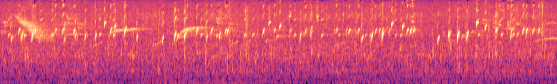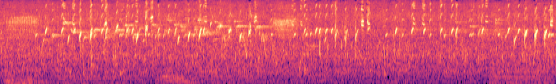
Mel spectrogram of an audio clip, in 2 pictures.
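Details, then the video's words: Long stretch of goldfinch twittering: dense, jingling chirps and trills that keep going with short breaks, plus a faint low rumble near the middle. "Goldfinch Chirping"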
